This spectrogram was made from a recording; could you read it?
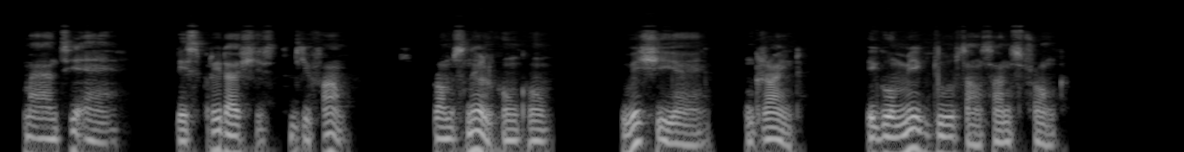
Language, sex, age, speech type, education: Nigerian Pidgin, male, 15-29, spontaneous, tertiary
